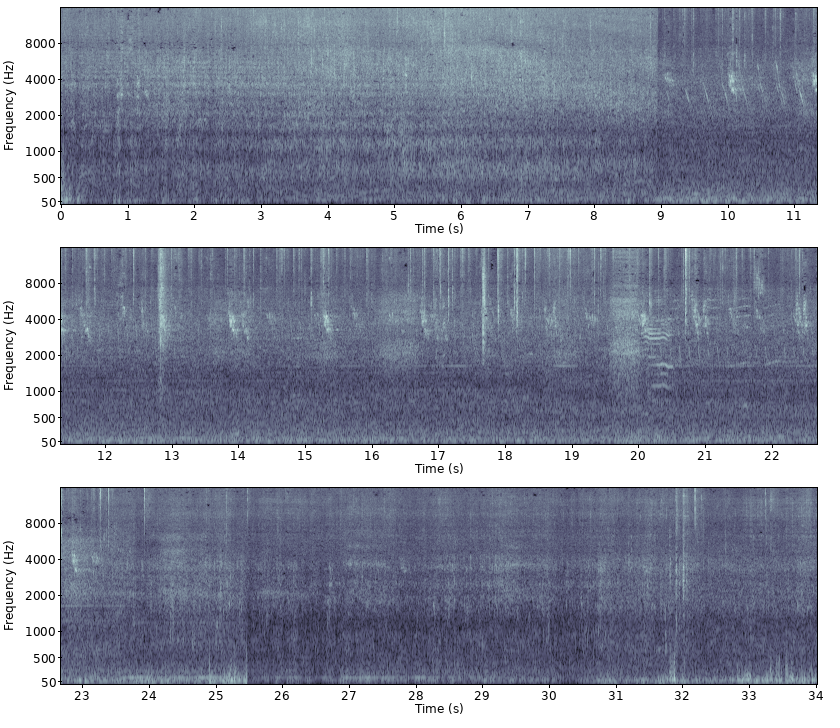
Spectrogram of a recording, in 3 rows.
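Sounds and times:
floodwater sloshing and trickling: 0:00.0 - 0:34.0
steady low rumble: 0:00.0 - 0:34.0
water lapping around car wheels: 0:00.0 - 0:34.0.

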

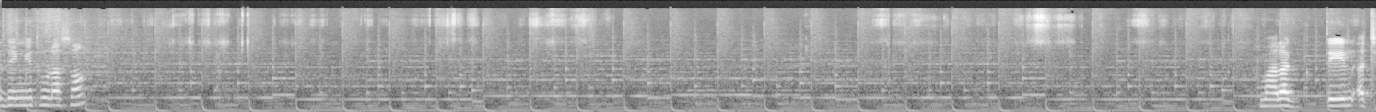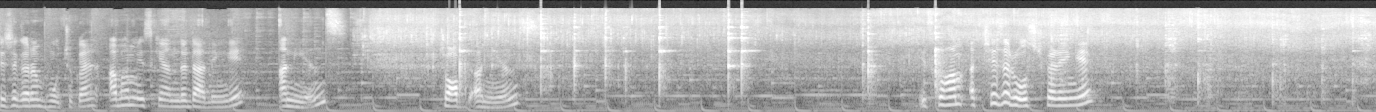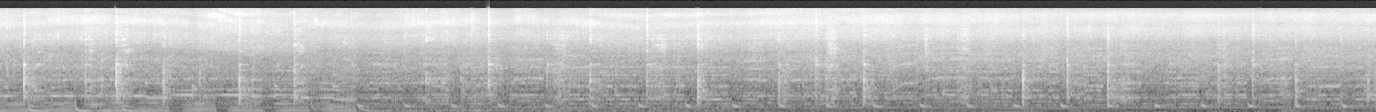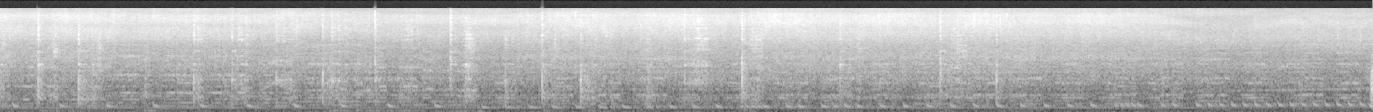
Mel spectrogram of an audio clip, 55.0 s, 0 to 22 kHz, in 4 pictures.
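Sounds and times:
onions sizzling in hot oil: 0:16.9 - 0:55.0
metal spatula scraping a pan: 0:25.1 - 0:29.2, 0:31.7 - 0:34.6, 0:35.2 - 0:38.9, 0:43.2 - 0:49.9.

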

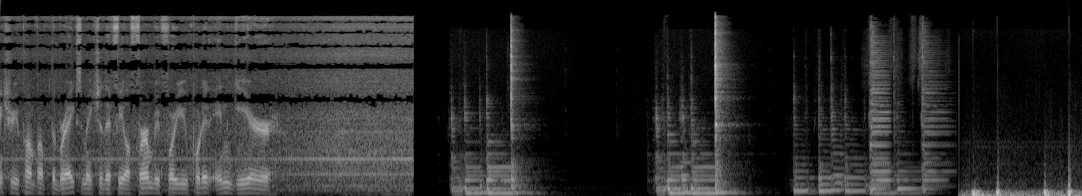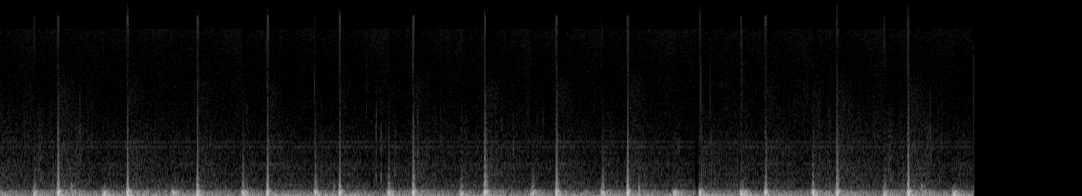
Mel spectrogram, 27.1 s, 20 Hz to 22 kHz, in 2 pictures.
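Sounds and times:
deep thudding pulse: 0:12.0 - 0:25.7.

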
